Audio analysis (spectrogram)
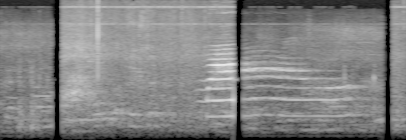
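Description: A cat lets out a drawn-out, wavering meow, clear and close, with spoken voices before and after it.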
